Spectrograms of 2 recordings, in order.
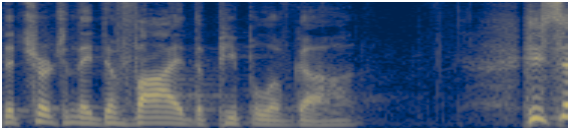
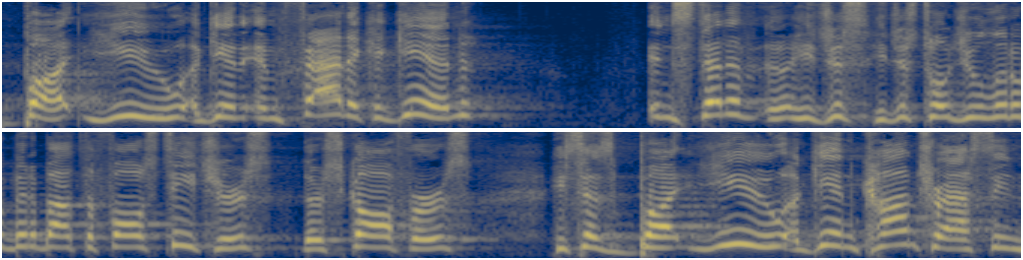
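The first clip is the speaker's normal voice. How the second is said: higher and louder, hammering the contrast; emphatic preaching; 8 semitones higher, 5 dB louder than usual. Acted. Preacher stressing the apostle's contrast to scoffers, emphatic. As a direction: drive home the "but you".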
